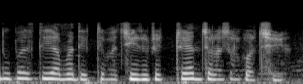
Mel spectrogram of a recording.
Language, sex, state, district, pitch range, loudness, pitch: Bengali, female, West Bengal, Cooch Behar, 225-260 Hz, -14 LUFS, 240 Hz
